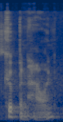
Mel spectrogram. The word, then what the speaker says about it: Copenhagen: Then if you say, oh, I'm from the Copenhagen, which they pronounce Copenhauen.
